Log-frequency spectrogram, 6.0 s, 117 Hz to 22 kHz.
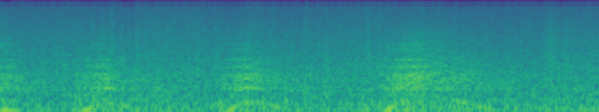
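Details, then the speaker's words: Volvo S80 AWD salvage car at auction yard, charging at 14 volts: three clean rev blips rising and falling smoothly over a steady idle with no knocks or rattles; engine sounds healthy. "sounds healthy she sounds real healthy can't lie about that"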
